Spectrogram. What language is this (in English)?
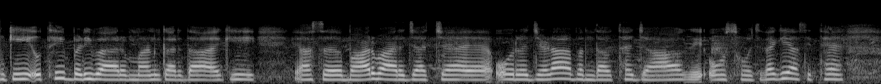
Dogri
